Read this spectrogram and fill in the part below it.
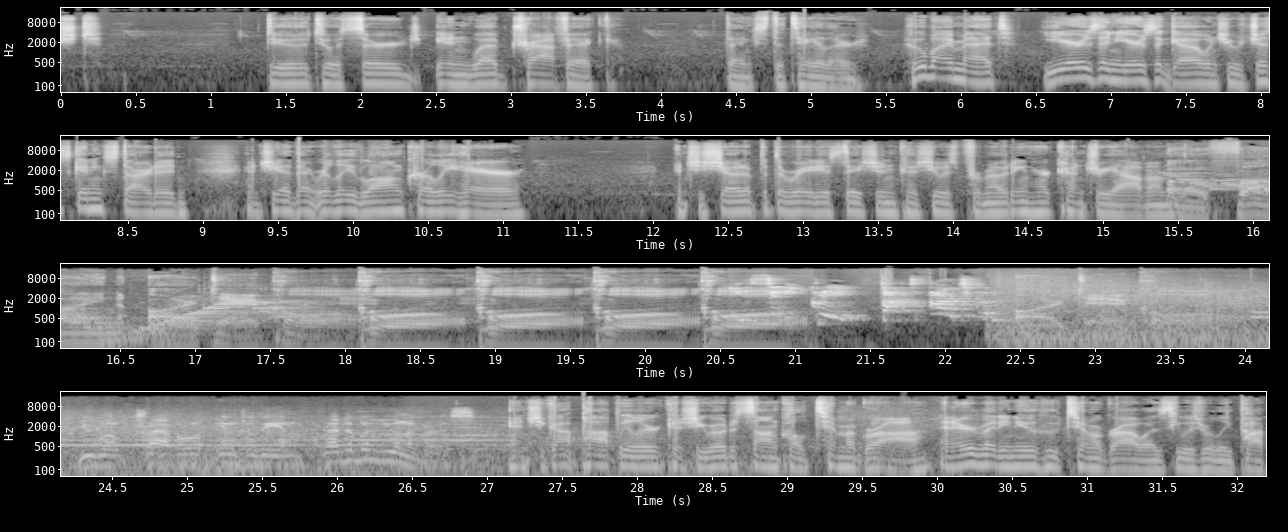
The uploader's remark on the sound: podcasts live from Café Anyway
